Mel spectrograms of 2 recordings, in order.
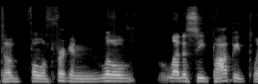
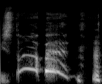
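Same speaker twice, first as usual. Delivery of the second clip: mock, very high-pitched screeching scream. Retelling watching a video of a friend almost stabbing himself: imitating screaming at the TV. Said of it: "I was screaming at the T V".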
